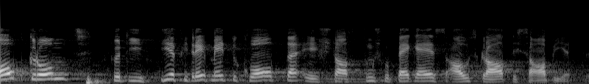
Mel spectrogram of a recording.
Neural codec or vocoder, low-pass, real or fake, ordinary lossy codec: vocoder, 44.1 kHz, 128 mel bands every 256 samples, BigVGAN v2; 5.4 kHz; fake; none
